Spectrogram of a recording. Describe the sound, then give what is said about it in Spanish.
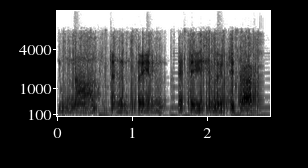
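A voice talks in Spanish but comes through robotic and distorted, with a metallic, echoing edge, over a poor internet connection, while a low steady hum runs underneath. “Se escucha robótico.”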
